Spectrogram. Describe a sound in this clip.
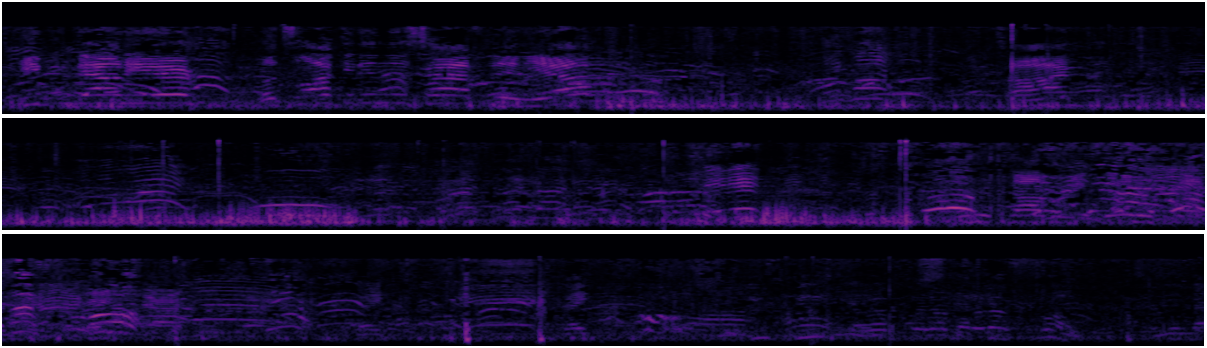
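Spectators nearby talk and cheer outdoors.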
